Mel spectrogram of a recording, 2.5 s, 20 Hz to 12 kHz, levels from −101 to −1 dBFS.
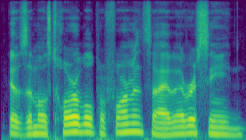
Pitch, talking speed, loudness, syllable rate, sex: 130 Hz, 245 wpm, -17 LUFS, 7.0 syllables/s, male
